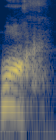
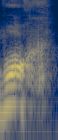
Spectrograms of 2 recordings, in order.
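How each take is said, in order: Both takes have the same delivery.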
